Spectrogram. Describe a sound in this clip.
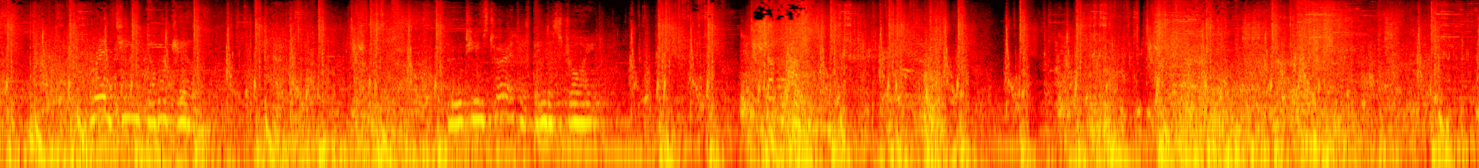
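Magic blasts and whooshes crackle rapidly in a fast-paced video game fight.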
